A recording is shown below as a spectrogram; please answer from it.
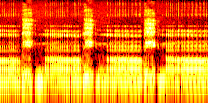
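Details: A male koala bellows at night, a deep, droning, belch-like rumble broken roughly every second by short, rasping snore-like intakes; males use it to communicate over long distances, especially in breeding season.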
